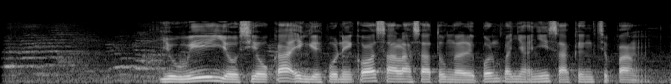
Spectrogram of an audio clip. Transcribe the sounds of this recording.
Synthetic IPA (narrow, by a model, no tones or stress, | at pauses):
juwijosiokaiŋɡɪhpunikɔsalahsat̪uŋɡalipʊnpəɲa̰ɲisakɪŋd̥ʒ̥ə̤paŋ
